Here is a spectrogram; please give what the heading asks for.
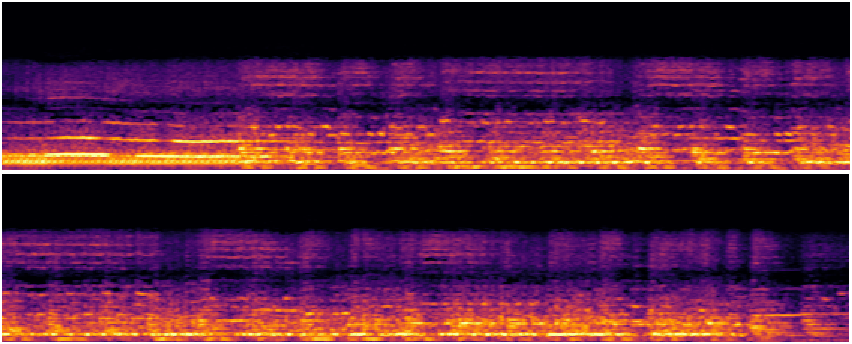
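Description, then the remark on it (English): Several police car sirens shriek together, loud, as the cars tear over the roads chasing fleeing convicts, their overlapping wailing tones layered into a dense, continuous blare that holds steady for the whole stretch with no voices. “On tonight's program, you will hear speeding automobiles, roaring engines, the shriek of sirens as police cars tear over the roads on the trail of fleeing convicts.”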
